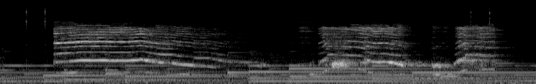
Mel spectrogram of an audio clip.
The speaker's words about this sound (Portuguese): Esse tá fácil, né? É o choro do bebê.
